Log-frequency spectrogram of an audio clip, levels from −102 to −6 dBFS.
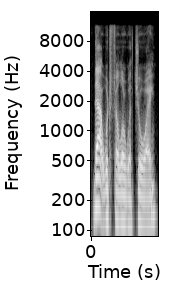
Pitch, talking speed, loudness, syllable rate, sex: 120 Hz, 265 wpm, -19 LUFS, 4.9 syllables/s, female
